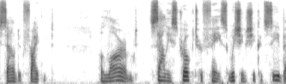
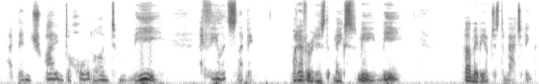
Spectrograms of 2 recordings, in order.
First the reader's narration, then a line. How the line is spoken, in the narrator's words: in a trembling whisper, Lavinia said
